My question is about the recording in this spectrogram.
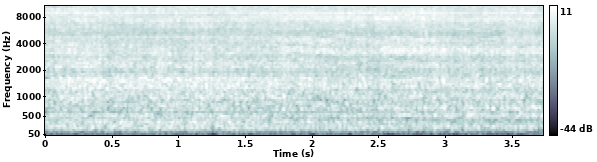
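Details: Antique paraffin blowlamp, newly assembled and tested outdoors: a steady, even hissing roar with no sputter or pulsing and a little wind gusting over it; the burner is running properly.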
